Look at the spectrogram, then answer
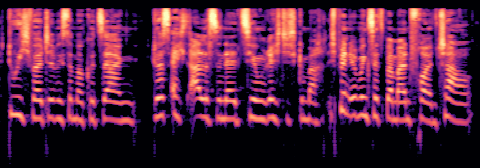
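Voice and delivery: fast, throwaway rattle ending in a laugh; mock breezy compliment. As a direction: rush through it like a tossed-off goodbye. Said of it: "der hingeht und sagt".

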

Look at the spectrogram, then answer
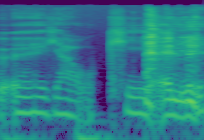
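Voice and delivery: unimpressed. Retold or imitated. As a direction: sound politely unimpressed. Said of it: "und alle so".

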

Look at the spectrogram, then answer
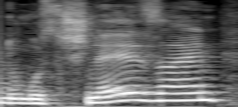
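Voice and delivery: normal talking voice

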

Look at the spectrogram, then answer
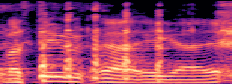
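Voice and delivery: ordinary delivery

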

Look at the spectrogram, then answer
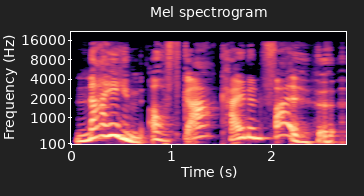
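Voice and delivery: voice of the subconscious. Acted. Subconscious refusing the listener's wish, loud and slow. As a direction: play the stubborn inner voice slamming the door. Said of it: "dein Unterbewusstsein sagt".

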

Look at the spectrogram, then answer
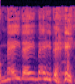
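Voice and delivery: put-on high, playful child calling Mayday; little girl's voice. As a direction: play a seven-year-old trying out the radio. Girl playing at radio distress.

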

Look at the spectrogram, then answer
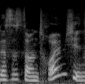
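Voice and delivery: ordinary talk, nothing marked

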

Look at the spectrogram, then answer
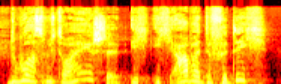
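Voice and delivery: höher gesprochener Beamter, sachlich verteidigend; innerer Beamter. Retold or imitated. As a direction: den eingestellten Angestellten spielen, deutlich höher. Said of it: "Und der Typ so". (Sprecher spielt seinen inneren Angestellten, höher)

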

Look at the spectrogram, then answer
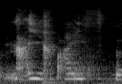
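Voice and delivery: high, slow indignant aunt voice; a wounded relative insisting; offended aunt. Pretend. Aunt answering quiz question.

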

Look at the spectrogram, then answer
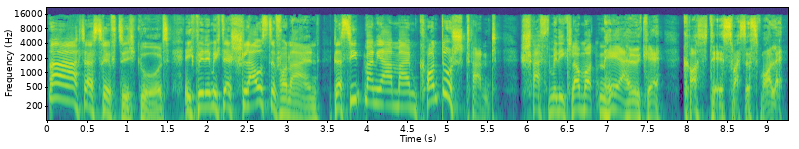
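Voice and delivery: high, self-satisfied rich man; Kaiser calling out. Acted. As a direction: boast grandly, slowing and dropping at the end. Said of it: "Da rief der Herr Kaiser".

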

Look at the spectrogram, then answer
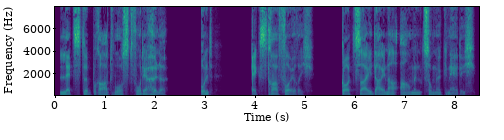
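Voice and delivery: slow, low and grave; ominous reading. A narrator's reading. Narrator reading the sign, slow and ominous. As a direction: read the sign like a warning.

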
